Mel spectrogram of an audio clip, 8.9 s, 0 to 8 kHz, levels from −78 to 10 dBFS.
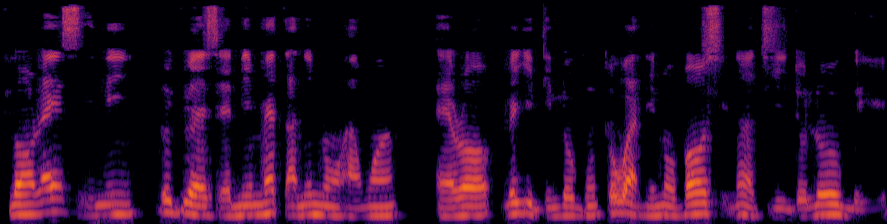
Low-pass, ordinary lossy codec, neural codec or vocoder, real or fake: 7.2 kHz; AAC, 32 kbps; none; real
